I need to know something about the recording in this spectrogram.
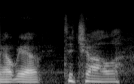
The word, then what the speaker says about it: T'Challa: I cannot pronounce that first name. Help me out. T'Challa. T'Challa, and how is he involved in this universe, in the Marvel universe?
